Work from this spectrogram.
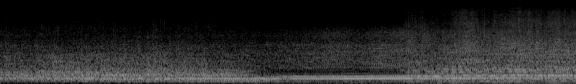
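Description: NASCAR race cars running three wide around the Richmond racetrack, a steady loud engine roar that shifts pitch midway as the pack passes, with no talk over it.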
